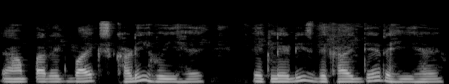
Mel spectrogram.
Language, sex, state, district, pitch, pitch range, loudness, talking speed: Hindi, male, Bihar, Saran, 130 Hz, 130-140 Hz, -27 LUFS, 175 wpm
